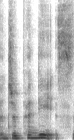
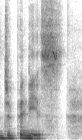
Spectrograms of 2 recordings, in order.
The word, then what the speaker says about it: Japanese: Так ось, будь ласка, робіть наголос правильно. Japanese. Japanese.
